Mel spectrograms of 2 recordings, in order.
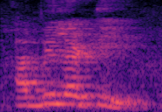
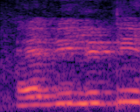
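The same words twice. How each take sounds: First: एबिलिटी as uh-BIL-uh-tee; weak uh at start and before tee in एबिलिटी; English एबिलिटी ending in uh-tee; correct pronunciation. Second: एबिलिटी as ay-bi-li-tee; full ay first and short i before tee in एबिलिटी; spelling-style एबिलिटी ending in li-tee; wrong pronunciation. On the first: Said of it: "इसको अटी पढ़ना है". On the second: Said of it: "एबिलिटी नहीं". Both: Shown as a demonstration.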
